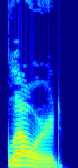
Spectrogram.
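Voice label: "glowered", English, British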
